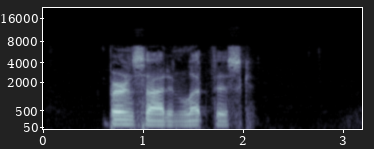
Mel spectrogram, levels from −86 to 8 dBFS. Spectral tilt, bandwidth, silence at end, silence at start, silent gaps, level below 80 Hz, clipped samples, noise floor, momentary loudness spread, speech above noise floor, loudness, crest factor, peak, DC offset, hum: -4 dB/octave; 7.2 kHz; 1.15 s; 0.65 s; none; -54 dBFS; under 0.1%; -75 dBFS; 10 LU; 57 dB; -19 LUFS; 20 dB; -2 dBFS; under 0.1%; none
